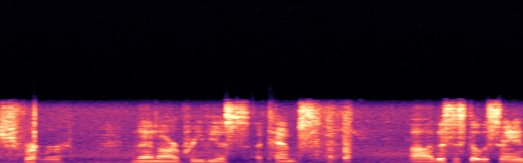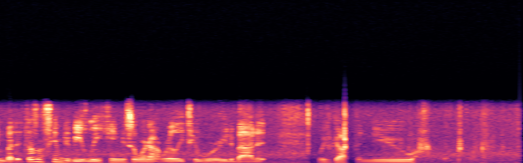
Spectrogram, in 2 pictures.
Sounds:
speech

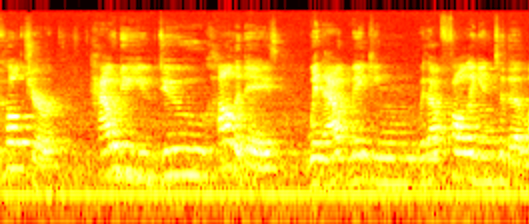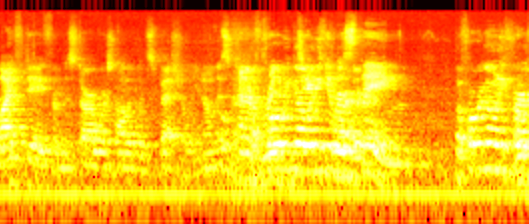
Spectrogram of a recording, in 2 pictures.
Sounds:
speech

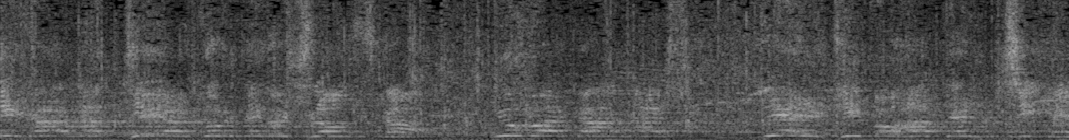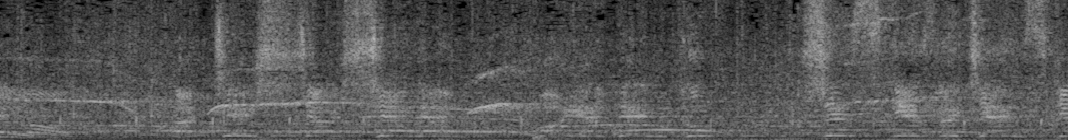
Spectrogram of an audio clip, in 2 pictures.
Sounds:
speech

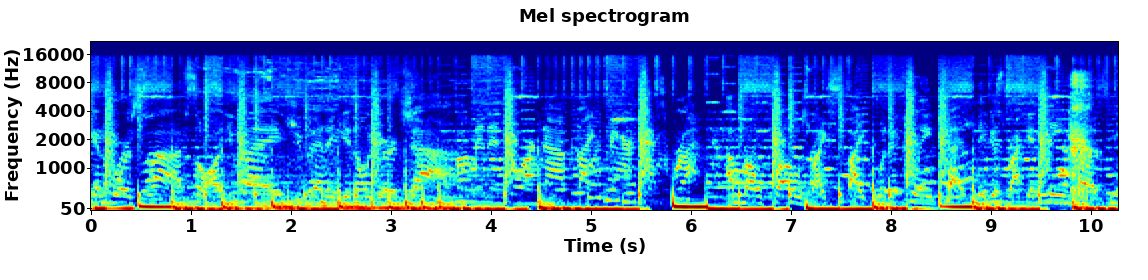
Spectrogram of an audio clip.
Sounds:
music

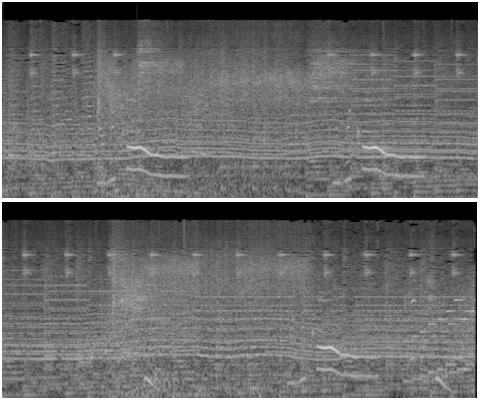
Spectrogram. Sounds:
speech
music

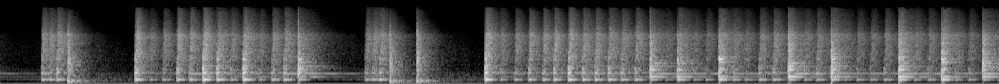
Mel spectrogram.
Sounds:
music

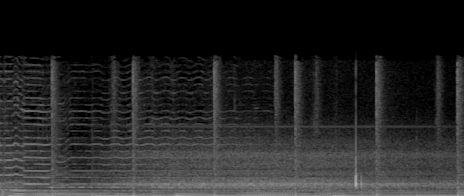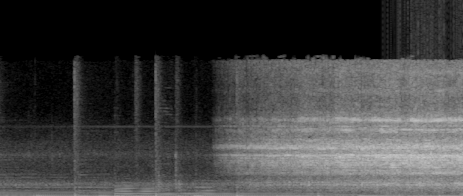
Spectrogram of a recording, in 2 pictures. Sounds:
tools
power tool

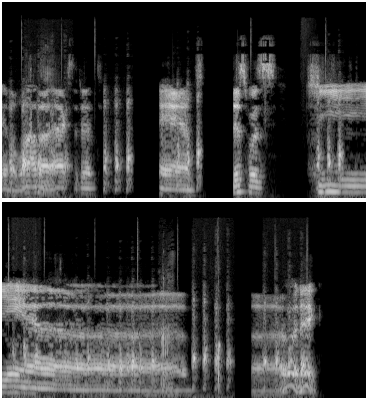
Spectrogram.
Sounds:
speech

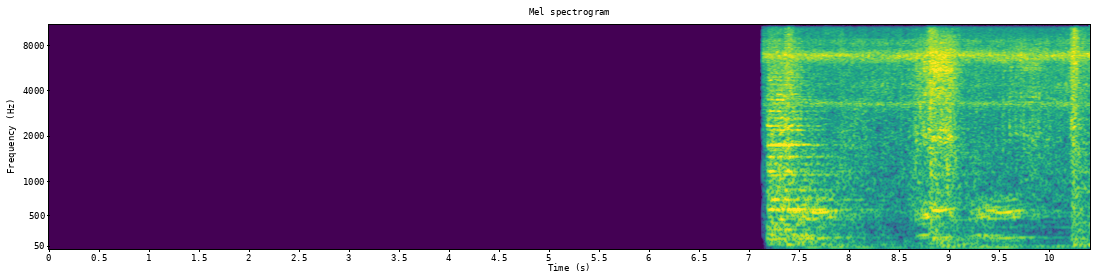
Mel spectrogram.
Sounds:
music

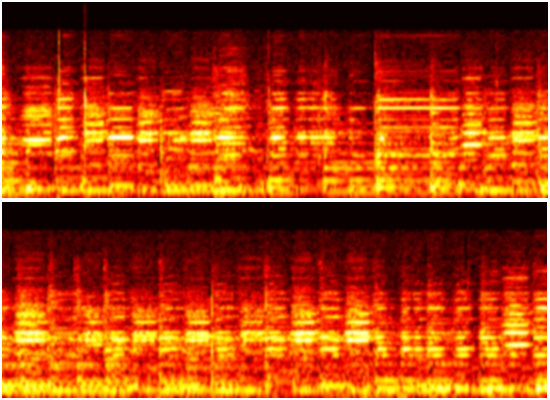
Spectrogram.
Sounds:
funny music
music

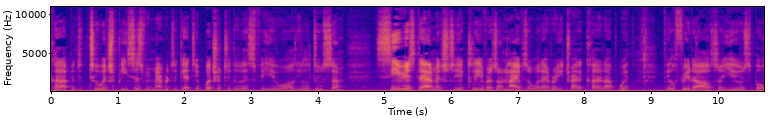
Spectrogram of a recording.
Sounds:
speech

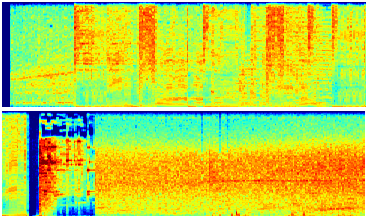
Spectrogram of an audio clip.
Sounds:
outside, rural or natural
breaking
music

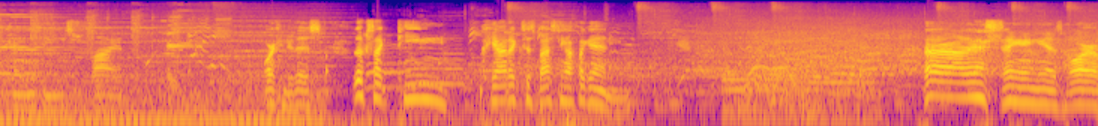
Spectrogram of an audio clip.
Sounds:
speech
music

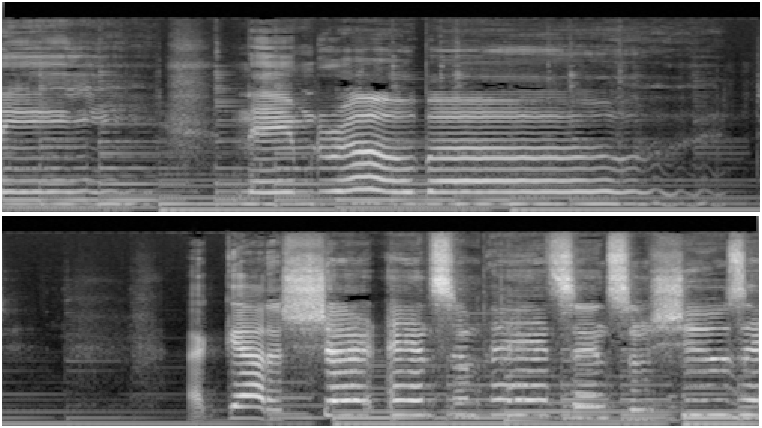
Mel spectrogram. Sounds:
music

